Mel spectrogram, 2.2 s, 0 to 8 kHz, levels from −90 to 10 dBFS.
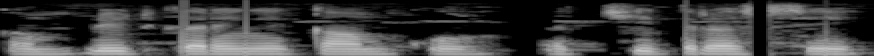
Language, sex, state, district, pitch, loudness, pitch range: Hindi, male, Bihar, Jahanabad, 140 Hz, -20 LUFS, 135-140 Hz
